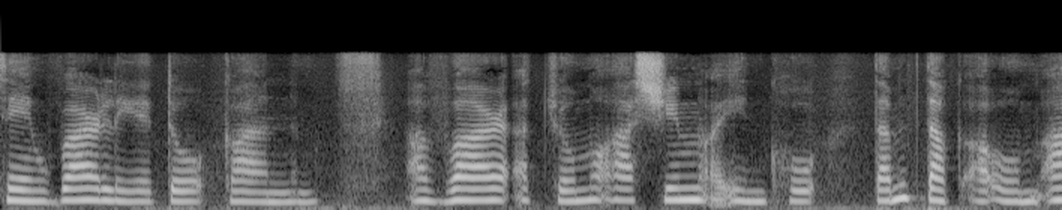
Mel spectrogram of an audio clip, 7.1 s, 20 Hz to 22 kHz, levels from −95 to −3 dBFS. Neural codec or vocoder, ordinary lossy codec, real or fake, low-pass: codec, 16 kHz, 0.5 kbps, X-Codec, WavLM features, trained on Multilingual LibriSpeech; none; fake; none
